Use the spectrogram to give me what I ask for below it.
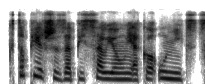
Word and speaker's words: Unix: Co więcej, wymawiane po angielsku Unix brzmiało identycznie jak Eunuchs, czyli Eunuchowie, co dodawało nazwie dodatkowy, nieco pikantny humor.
